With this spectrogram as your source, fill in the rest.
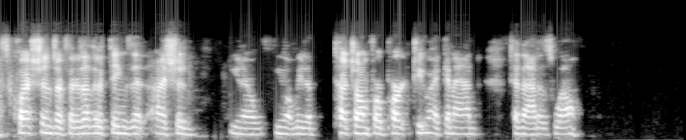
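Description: A young woman speaks calmly, close up, heard through an online call.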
